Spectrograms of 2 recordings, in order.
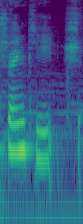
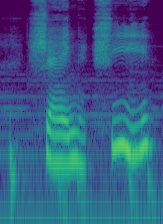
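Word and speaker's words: Shang-Chi: so here we have shanky sorry oh my god i butchered that completely shang chi or shang qi are there one um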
